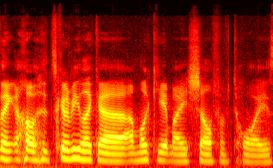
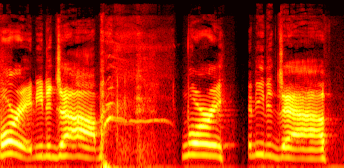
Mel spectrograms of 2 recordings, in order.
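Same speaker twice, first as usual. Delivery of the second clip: slow, drawn-out pleading, high, swooping pitch; 6 semitones higher, 3 dB louder than usual. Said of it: "that's my [name] asking [name] for a job impression".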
